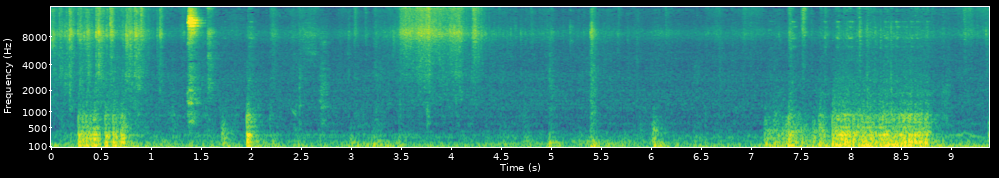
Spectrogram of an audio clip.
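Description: Passenger train carriage running on the rails, heard from inside: a steady low rumble with sharp clacks every second or so as the wheels cross rail joints, swelling louder about seven seconds in.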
